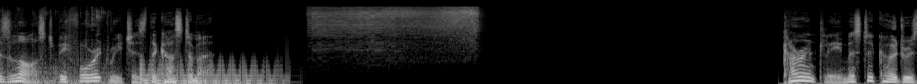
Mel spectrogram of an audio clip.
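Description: From 2.78 to 3.98 s the sound turns into a rigid metallic buzz at 100 Hz. This is robotic sound from repeated short buffers. New audio likely arrived too late, so a 10 ms slice kept looping. Most of the sound there is repeats.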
